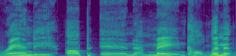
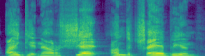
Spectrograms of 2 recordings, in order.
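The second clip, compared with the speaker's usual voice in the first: much higher, loud defiant yell; defiant shout; 10 semitones higher, 11 dB louder than usual. Retold or imitated. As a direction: shout him down like the champion. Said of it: "And I was like".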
